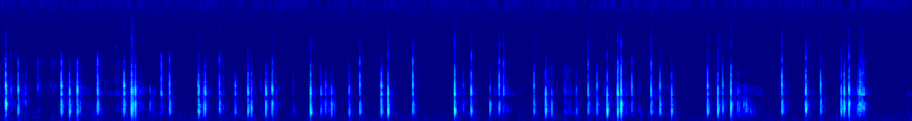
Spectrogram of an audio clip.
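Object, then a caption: Small cardboard gift box. Long dark-painted nails scratch and tap rapidly on a small, hollow, light pink dotted cardboard gift box held close to the microphone. Dozens of quick, dry, hollow-sounding taps come in irregular bursts with soft scratching between them, and each tap stops almost instantly with no ring.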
